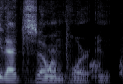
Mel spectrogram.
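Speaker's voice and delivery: ordinary talk, nothing marked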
